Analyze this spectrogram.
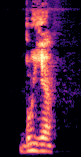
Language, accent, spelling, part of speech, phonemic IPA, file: French, Canada, bouillants, adjective, /bu.jɑ̃/, LL-Q150 (fra)-bouillants.wav
- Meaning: masculine plural of bouillant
